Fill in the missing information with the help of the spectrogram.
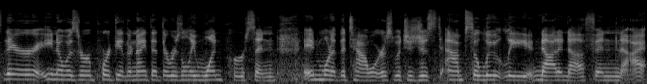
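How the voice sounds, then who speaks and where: A woman's voice: medium pitch, sharp tone, a little hiss or hum, rough recording. An American woman giving a live television news report as a field reporter.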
